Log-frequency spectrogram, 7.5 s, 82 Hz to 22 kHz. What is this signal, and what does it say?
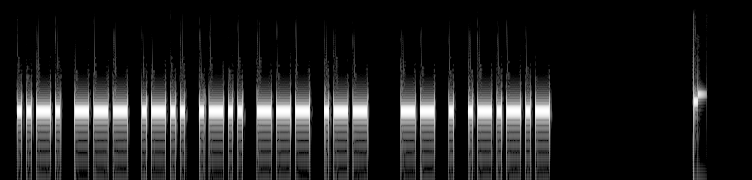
Morse code, heard as a keyed tone, about 25 wpm, 700 Hz. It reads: FOLLOW ME.
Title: Sentences from Top 1000 Words - Review Part 1 - 25wpm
